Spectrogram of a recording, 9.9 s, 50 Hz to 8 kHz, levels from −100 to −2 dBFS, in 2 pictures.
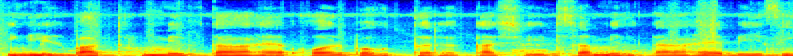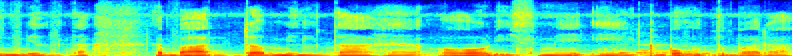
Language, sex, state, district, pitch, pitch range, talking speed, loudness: Hindi, male, Bihar, West Champaran, 110 Hz, 105-115 Hz, 140 wpm, -20 LUFS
